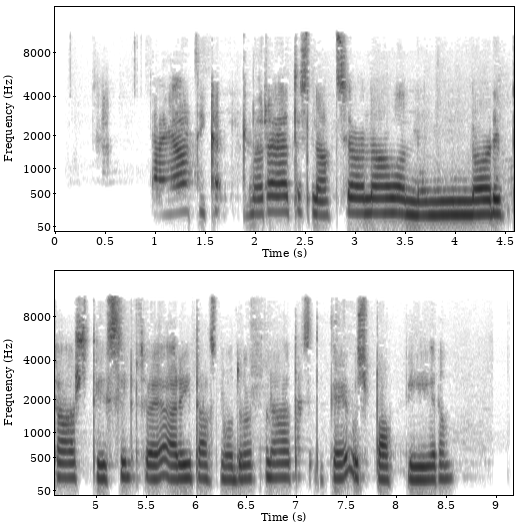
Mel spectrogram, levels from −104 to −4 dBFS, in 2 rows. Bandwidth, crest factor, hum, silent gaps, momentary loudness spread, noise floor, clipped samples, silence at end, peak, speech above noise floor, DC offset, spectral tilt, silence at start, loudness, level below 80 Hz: 11.5 kHz; 16 dB; none; none; 11 LU; -73 dBFS; under 0.1%; 0.6 s; -12 dBFS; 45 dB; under 0.1%; -5 dB/octave; 0.95 s; -28 LUFS; -74 dBFS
